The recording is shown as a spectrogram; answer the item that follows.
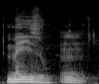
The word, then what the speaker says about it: Meizu: Quelle est la prononciation correcte ? Meizu. Meizu.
